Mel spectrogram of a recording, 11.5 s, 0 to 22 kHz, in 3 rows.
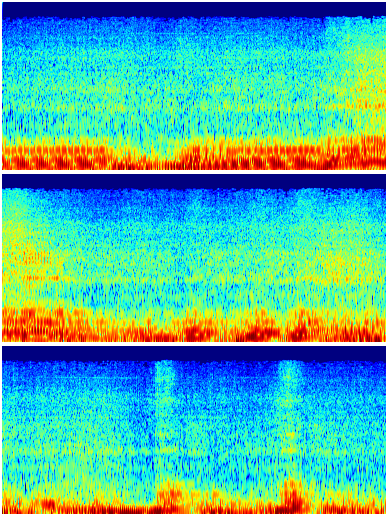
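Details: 2000 Jeep Cherokee XJ Classic: engine catches and revs up and down cleanly twice, pitch rising and falling smoothly with no knocks or misses; healthy start and revving.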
